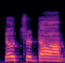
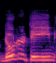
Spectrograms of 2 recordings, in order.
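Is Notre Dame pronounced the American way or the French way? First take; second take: French; American. First: It is said with a French pronunciation. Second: It is said with an American pronunciation. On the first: It names the cathedral in France. "One is pronounced correctly" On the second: It names the Indiana college. "the other one is pronounced American"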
